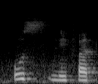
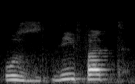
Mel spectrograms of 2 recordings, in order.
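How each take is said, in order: First: The second sound is a hissing s. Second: The second sound is a buzzing z. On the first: The speaker calls it wrong. "उस लिफत नहीं कहना है, बारीक नहीं रखना है" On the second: The speaker calls it right. "ज़य की आवाज़ कभी रखते हुए सीटी की आवाज़ लेकर आए"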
